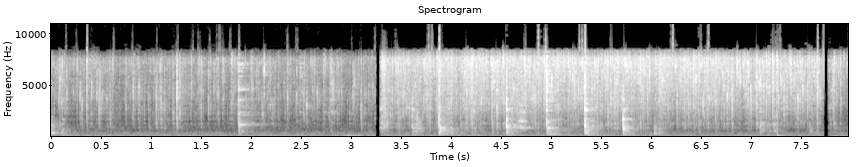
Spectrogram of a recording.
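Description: Green chillies and curry leaves sizzling in hot sesame oil in a nonstick frying pan while a wooden spatula stirs them, with many small clicks over the hiss. The sizzle gets louder about three seconds in.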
